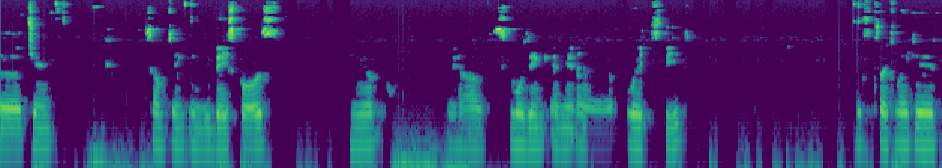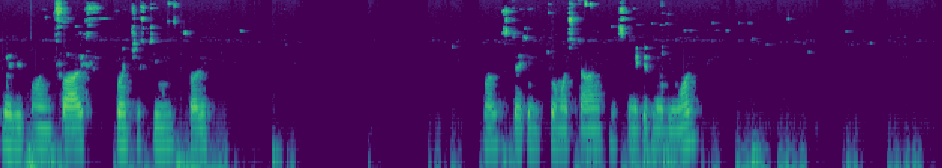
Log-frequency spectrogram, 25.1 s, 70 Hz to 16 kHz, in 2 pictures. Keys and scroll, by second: 12.3 KP_0, 12.6 KP_Decimal, 12.9 KP_1, 13.6 Return, 21.1 KP_1, 21.4 Return.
